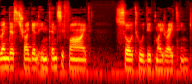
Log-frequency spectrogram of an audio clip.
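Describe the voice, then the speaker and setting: Speaking at a very slow pace, a man keeps a medium pitch and fairly even intonation. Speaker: poet. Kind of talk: poetry reading.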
